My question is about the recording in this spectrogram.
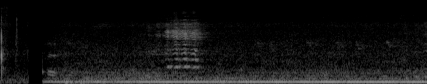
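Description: A goat bleats once, briefly, about two seconds in, over a steady low hum.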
